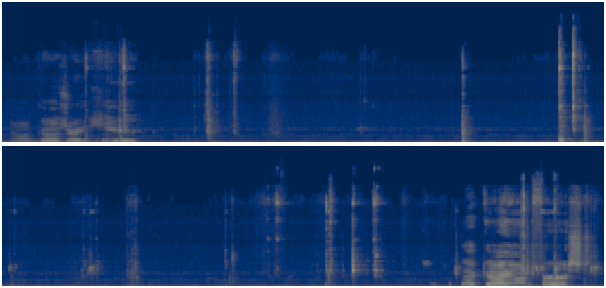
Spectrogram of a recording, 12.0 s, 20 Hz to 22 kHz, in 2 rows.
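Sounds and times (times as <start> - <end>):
steady low hum: 0.0 - 12.0.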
